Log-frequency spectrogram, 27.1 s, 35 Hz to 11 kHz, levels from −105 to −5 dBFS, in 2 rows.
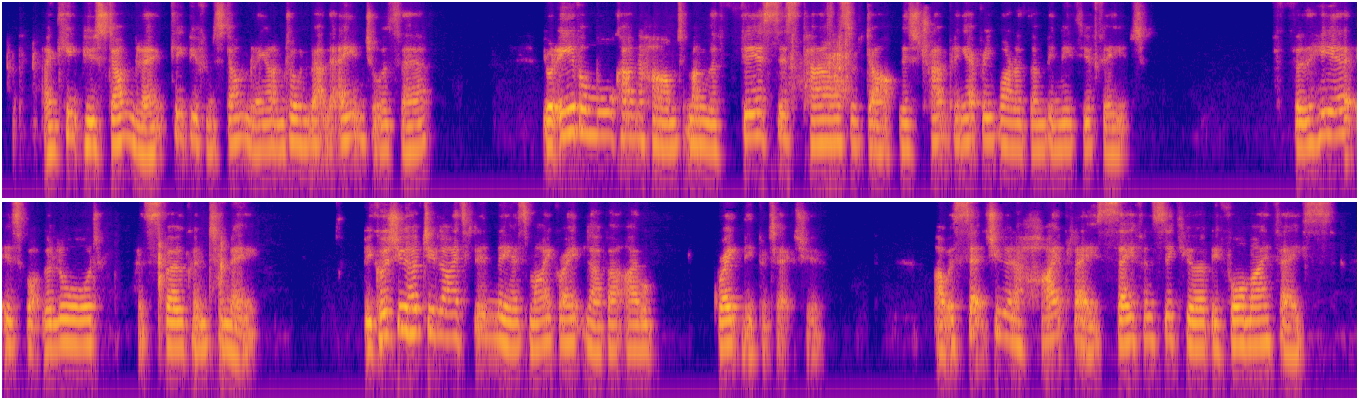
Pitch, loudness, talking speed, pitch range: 170 Hz, -29 LUFS, 155 wpm, 155-190 Hz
